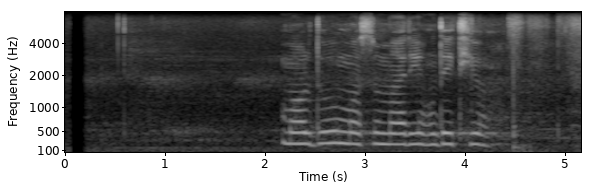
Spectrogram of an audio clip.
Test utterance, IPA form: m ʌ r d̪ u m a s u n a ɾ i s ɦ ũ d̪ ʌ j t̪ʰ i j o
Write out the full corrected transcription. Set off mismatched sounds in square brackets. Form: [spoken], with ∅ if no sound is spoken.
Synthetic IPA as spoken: m ʌ r d̪ u m [ʌ] s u [m] a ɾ i [∅] ɦ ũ d̪ ʌ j t̪ʰ i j o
